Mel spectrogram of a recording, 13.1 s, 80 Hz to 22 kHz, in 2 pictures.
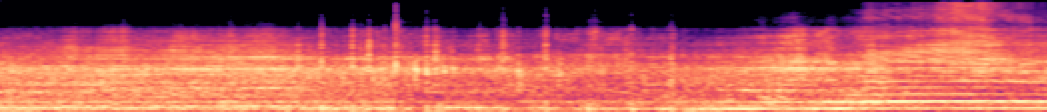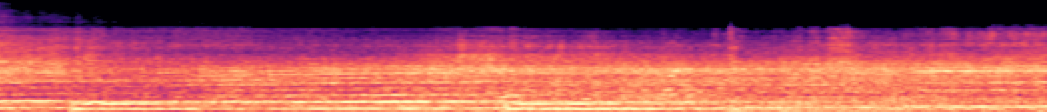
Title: DTM 2017 V8 Misfireing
